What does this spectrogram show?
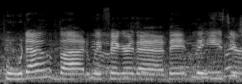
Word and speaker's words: Pode: what is is it poder pod it's pote well it's a Norwegian word so it's actually pronounced puto but we figure that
